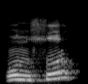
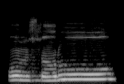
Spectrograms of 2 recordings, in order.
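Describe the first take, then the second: First: उनसुर said crisply with no final vowel; उनसुर ending on a clean r with no u; correct form. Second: उनसुरु slowly drawn out with a final u; wrong form. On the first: Teacher models the correct उनसुर for students. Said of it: "पहले वाला उनसुर है". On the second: Teacher slowly says the mistaken उनसुरु. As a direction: stretch उनसुरु and let the final u ring. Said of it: "पहले वाला उनसुरु नहीं है". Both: Shown as a demonstration.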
